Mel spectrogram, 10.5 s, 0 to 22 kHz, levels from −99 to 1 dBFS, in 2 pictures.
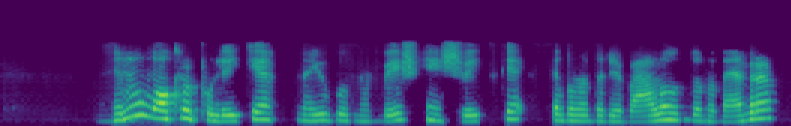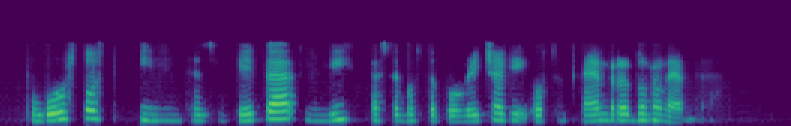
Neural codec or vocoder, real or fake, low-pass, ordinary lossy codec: codec, 16 kHz, 2 kbps, X-Codec, HuBERT features, trained on balanced general audio; fake; 5.4 kHz; none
